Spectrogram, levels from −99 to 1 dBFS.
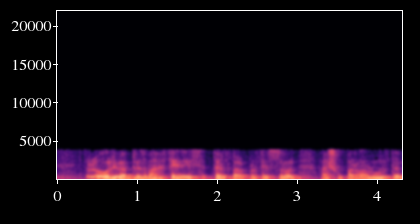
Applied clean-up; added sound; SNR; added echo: none; none; none; none.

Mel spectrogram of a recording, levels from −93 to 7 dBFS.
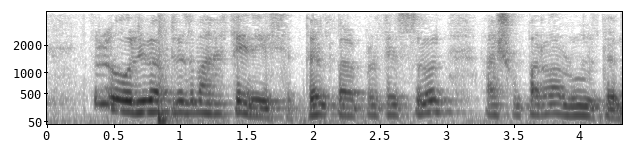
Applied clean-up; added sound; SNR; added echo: none; Bass drum; 14 dB; none.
